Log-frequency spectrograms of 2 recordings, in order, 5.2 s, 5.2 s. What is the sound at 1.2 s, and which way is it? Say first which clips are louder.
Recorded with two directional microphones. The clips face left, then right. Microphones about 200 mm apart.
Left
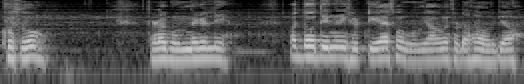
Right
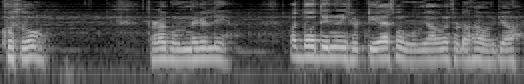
Speech: left 4 dB; 25° left (ahead or behind).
